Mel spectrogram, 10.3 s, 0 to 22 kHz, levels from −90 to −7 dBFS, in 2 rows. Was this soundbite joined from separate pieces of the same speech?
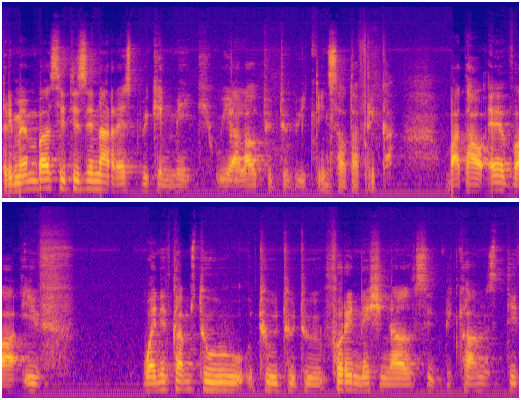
no; 0 cuts

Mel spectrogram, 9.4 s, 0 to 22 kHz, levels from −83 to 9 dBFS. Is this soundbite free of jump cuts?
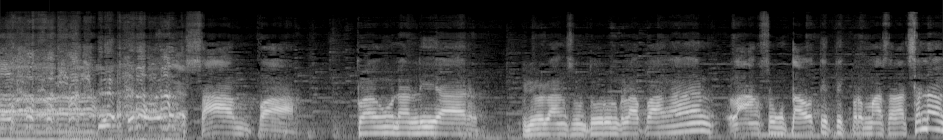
no; 1 cut; at 1.9 s

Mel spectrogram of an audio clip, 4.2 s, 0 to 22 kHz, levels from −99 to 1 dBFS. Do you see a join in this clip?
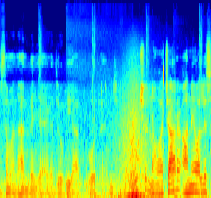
yes; 1 cut; at 2.6 s

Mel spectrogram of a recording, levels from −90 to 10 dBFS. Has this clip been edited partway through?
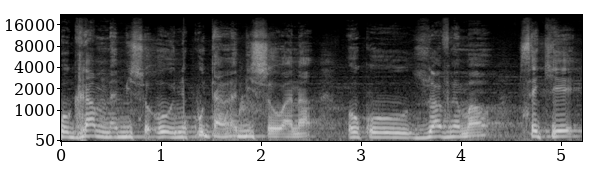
yes; 1 cut; at 1.2 s

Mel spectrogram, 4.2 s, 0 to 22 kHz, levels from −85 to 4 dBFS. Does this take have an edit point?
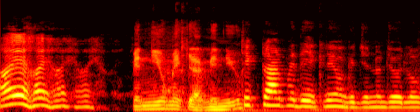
yes; 1 cut; at 1.3 s

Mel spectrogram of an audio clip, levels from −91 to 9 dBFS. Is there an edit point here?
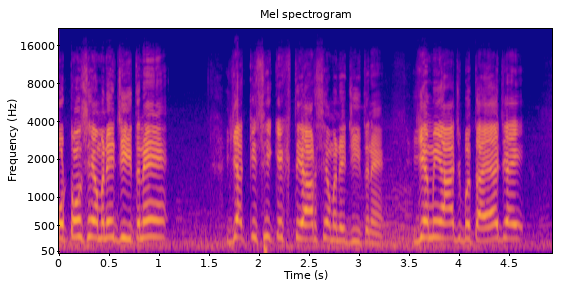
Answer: no; 0 cuts

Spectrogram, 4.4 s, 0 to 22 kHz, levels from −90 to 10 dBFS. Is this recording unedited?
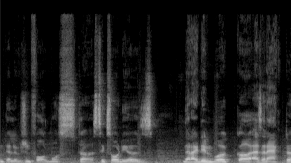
yes; 0 cuts

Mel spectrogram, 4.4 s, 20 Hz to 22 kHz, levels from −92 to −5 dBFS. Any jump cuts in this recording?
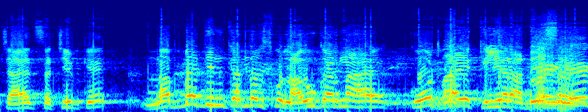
yes; 1 cut; at 0.9 s

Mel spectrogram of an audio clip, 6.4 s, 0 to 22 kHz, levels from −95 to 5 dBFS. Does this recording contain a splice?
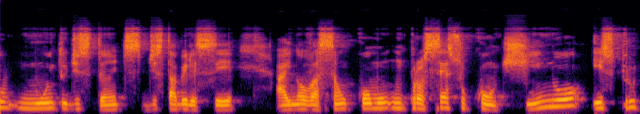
no; 0 cuts

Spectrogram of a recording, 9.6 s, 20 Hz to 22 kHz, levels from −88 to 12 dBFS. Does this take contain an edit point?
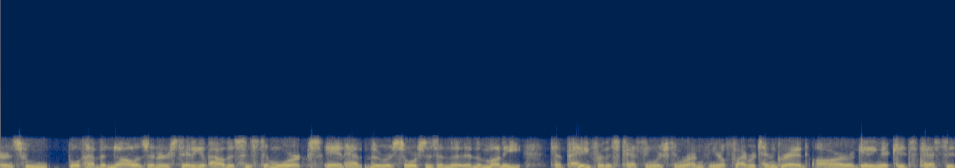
no; 0 cuts

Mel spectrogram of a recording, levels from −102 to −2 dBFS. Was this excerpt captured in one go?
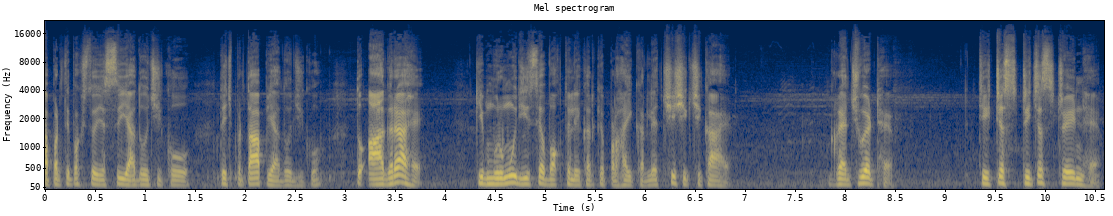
yes; 0 cuts

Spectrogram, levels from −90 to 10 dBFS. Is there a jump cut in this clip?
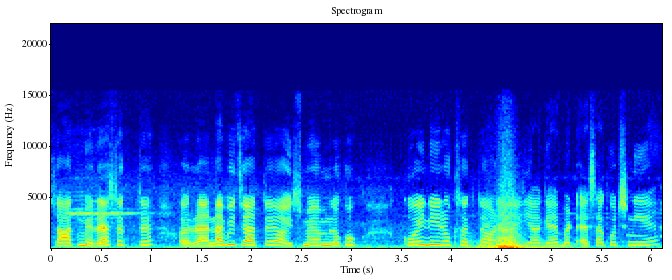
yes; 1 cut; at 4.4 s

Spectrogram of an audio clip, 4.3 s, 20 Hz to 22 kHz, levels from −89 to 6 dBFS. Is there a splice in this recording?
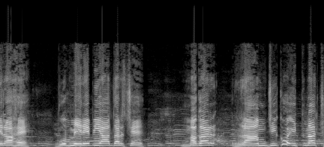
no; 0 cuts

